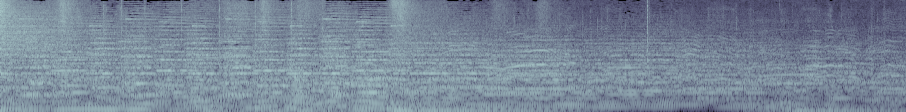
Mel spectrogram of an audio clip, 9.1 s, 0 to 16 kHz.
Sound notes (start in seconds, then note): 4.4 crowd chattering excitedly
